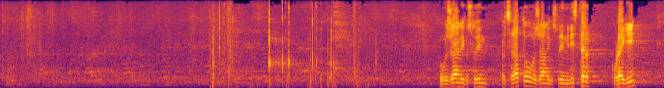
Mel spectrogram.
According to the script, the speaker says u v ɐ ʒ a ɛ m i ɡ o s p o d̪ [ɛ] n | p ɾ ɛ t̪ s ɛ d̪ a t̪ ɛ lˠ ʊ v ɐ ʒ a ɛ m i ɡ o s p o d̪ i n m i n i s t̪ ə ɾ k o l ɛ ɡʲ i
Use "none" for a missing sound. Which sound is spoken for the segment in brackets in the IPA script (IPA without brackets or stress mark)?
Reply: i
